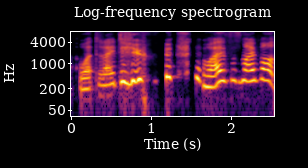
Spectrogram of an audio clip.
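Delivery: hammed-up panic over a blunt text; laughing in mock alarm at her own overreaction.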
